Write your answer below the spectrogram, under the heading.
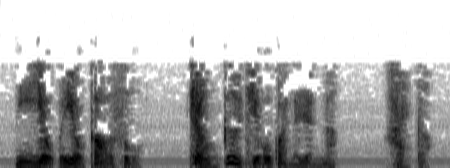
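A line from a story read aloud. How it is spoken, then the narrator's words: Angry. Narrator (Chinese): 麦克教授愤怒地说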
